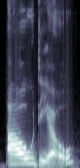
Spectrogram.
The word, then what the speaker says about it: audio: a phonetic language, and when you see those two letters, it doesn't necessarily represent the sound ow. So this is not audio, and this is not awesome, but both vowel letters actually represent one vowel sound, and that is ah.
